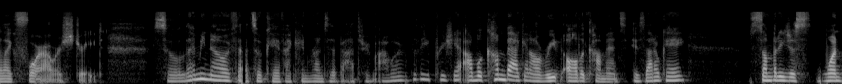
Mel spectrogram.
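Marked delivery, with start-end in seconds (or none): none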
